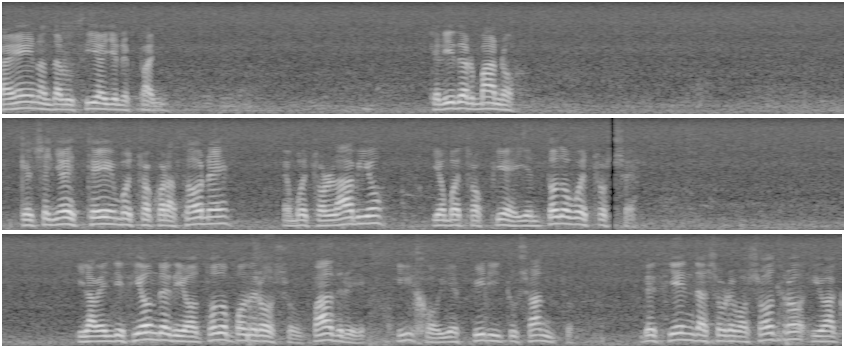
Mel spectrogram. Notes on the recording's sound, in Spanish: Retransmisión en directo del Domingo de Ramos en Jaén en el año 2023.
